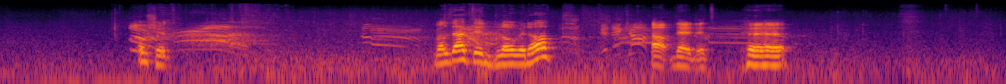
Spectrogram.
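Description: Flames whoosh and roar in bursts.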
